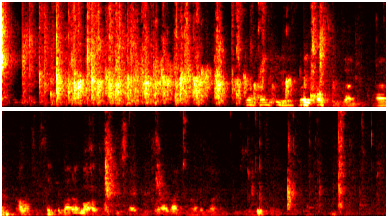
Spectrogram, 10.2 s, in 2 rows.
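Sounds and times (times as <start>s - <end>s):
audience clapping to thank a speaker after a talk: 0.0s - 4.6s
speech: 3.2s - 8.8s.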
